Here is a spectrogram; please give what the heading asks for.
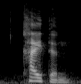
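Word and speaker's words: chitin: The upgraded version, however, Kitan, Chitan, Chiten, I keep forgetting how to pronounce that. Let me just check. Kitan.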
